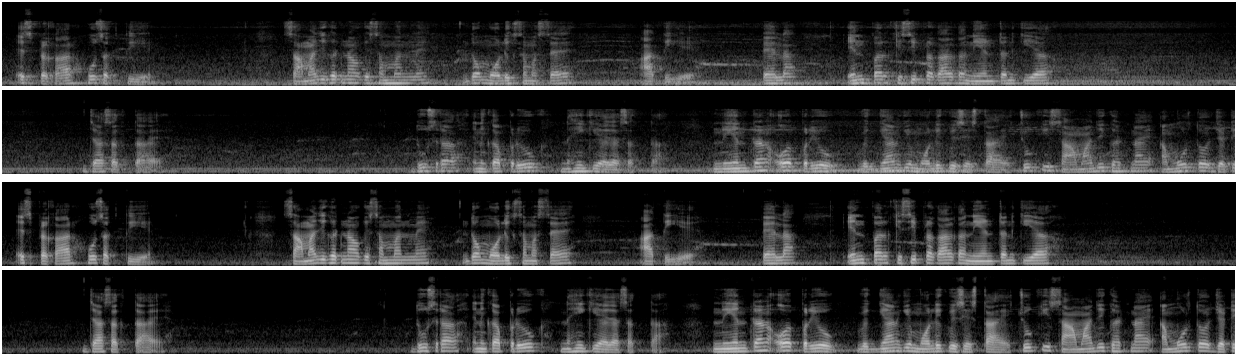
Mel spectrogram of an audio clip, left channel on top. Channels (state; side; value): normal; both; correlation 0.38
